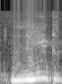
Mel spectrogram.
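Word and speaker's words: knead: है घटना या मारना इंग्लिश में नींद के एन ए ए टी के साइलेंट है आता गूंथ दो नीड डी तू अगला है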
